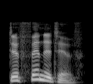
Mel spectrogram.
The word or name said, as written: definitive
